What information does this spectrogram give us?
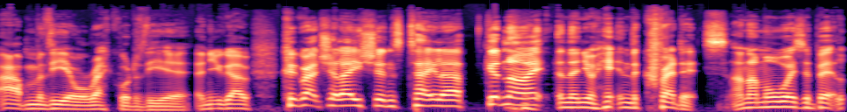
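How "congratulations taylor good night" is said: mock host sign-off. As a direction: play a cheesy awards host.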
